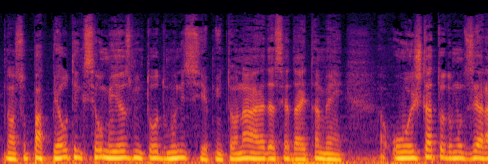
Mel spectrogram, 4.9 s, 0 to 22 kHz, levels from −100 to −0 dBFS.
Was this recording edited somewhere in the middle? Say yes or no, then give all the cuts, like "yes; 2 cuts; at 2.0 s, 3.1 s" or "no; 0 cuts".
no; 0 cuts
